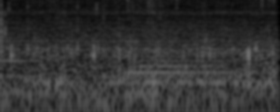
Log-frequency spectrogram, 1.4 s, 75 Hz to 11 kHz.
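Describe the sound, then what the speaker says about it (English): A kettle of water comes to the boil on a gas burner in the PS4 game Sherlock Holmes: The Devil's Daughter, giving a faint, steady bubbling hiss with a few soft pops. "Boil water in kettle."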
